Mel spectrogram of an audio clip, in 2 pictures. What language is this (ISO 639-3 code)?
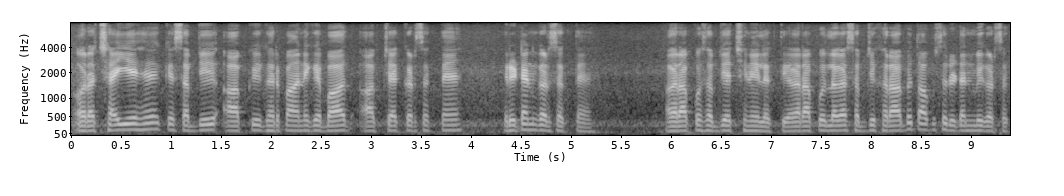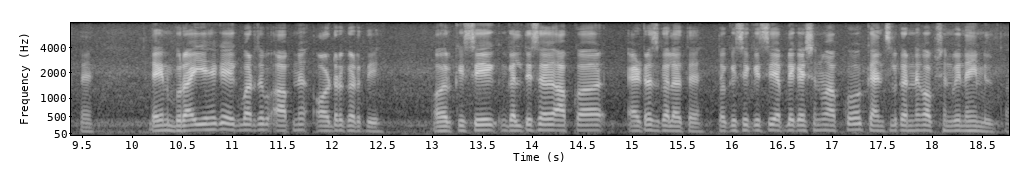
urd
